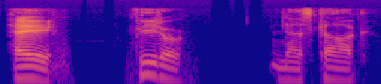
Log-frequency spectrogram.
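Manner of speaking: celebrity impression, punched opening word; halting, put-on sitcom neighbour voice; Patrick Warburton. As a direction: do a deadpan actor impression with gaps between phrases. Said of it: "doing fucking Patrick Warburton".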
